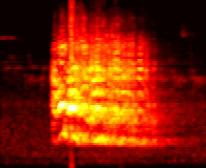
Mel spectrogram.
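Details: Wild turkey of eastern North America giving one loud, rapid, rattling gobble of about one second, a burst of throaty notes that quickly fades, with no other sounds.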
